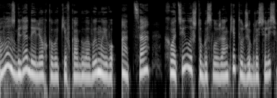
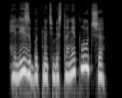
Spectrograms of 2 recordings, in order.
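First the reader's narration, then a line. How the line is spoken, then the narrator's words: Gentle coaxing. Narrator (Russian): уговаривал граф, пытаясь успокоить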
